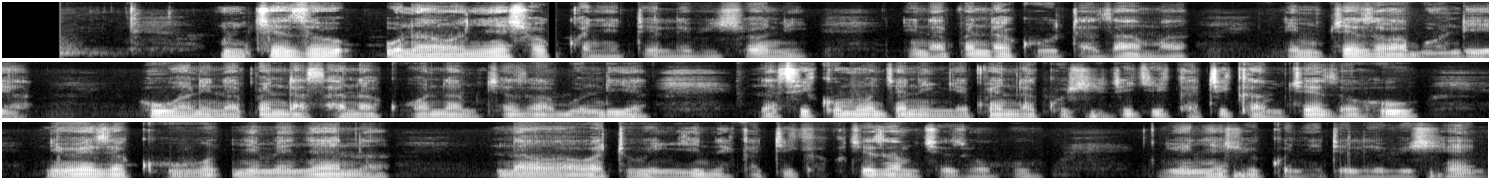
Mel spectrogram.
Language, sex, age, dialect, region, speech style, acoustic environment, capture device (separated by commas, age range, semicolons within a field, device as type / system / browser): Swahili, male, 25-34, Kenya - Nairobi Sheng-influenced, Kenya, relaxed, nature, mobile / Linux / Chrome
